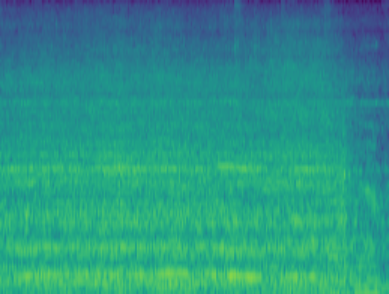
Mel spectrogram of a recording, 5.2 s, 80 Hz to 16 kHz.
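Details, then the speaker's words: Forge blower after repair: it screeched because a bent housing lip rubbed the blades around the 9-to-10 o'clock area. The lip was peened with a brass hammer for about 1/8 inch clearance; it now spins with a steady even whir and no scraping, quiet. "I got about an eighth inch of clearance in there now. And um boy, she's quiet as a mouse now."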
